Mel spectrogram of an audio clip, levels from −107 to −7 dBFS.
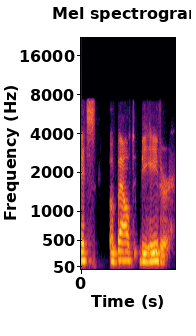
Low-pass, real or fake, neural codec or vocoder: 7.2 kHz; real; none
